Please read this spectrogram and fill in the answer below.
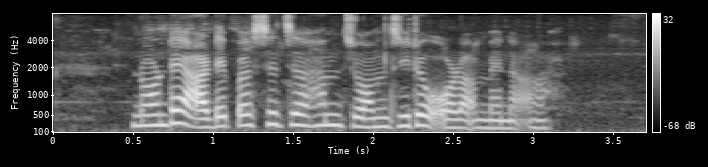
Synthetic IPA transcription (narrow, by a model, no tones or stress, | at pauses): nɔɳɖɛaɖɛpased͡ʒaɦand͡ʒɔmd͡ʒiɾɔʔɔɽaʔmɛna̰ʔa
